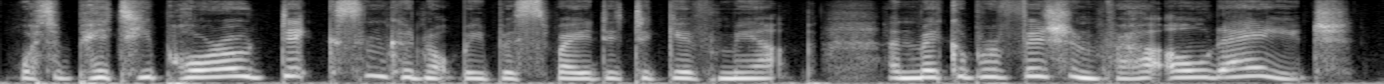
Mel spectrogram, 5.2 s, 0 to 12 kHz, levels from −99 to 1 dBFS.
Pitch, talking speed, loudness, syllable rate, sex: 265 Hz, 255 wpm, -16 LUFS, 6.2 syllables/s, female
